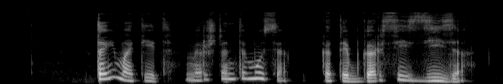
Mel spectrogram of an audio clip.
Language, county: Lithuanian, Klaipėda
